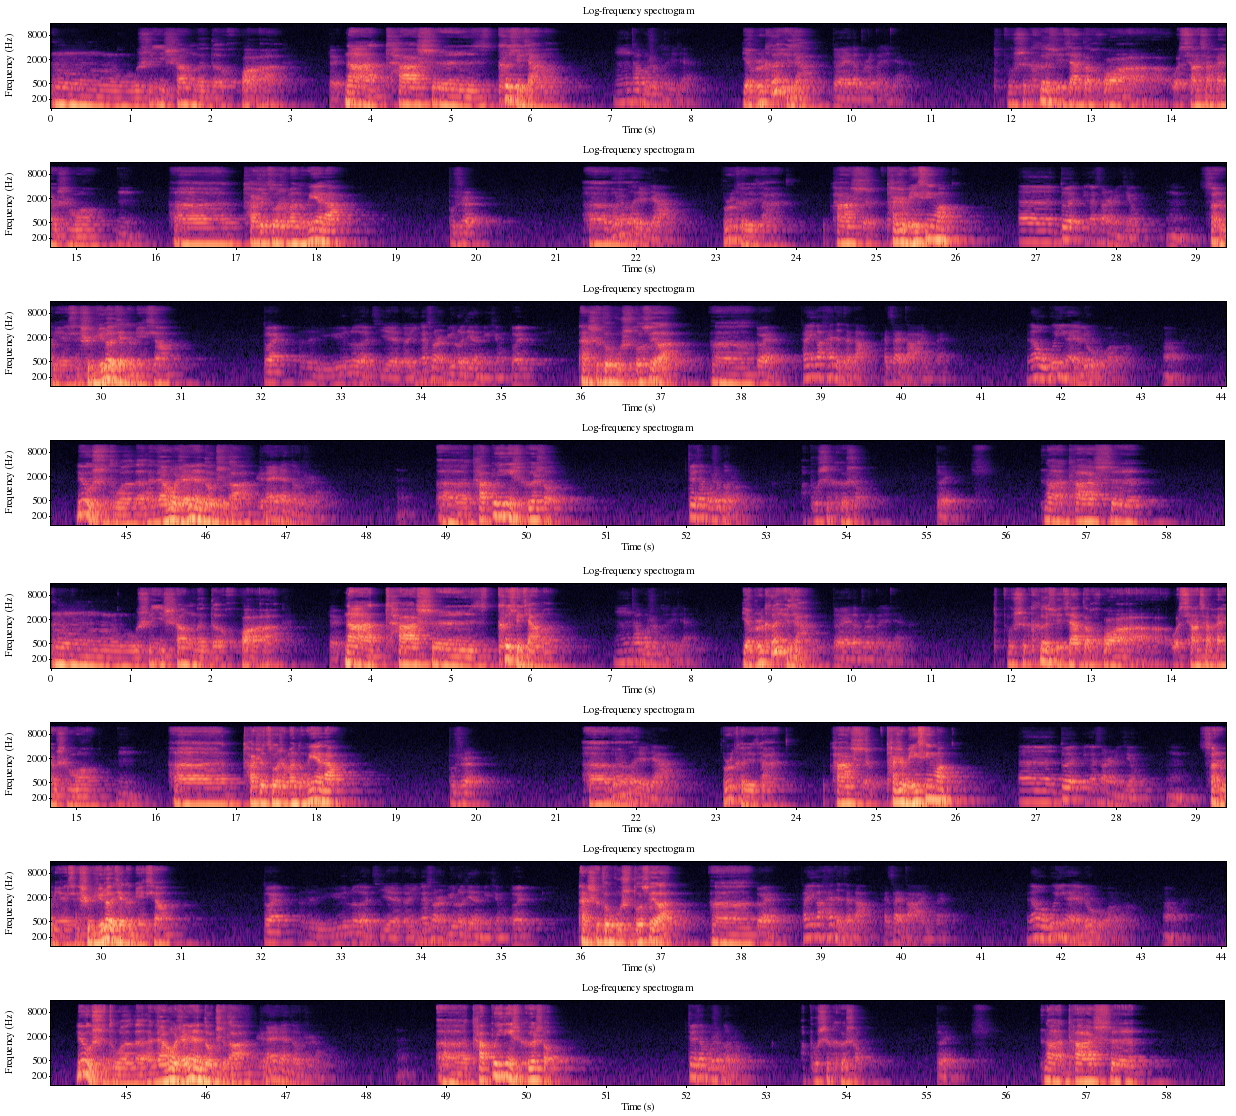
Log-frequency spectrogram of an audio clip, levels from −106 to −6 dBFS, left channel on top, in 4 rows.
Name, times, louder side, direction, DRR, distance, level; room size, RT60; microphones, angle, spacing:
voice 1, 0.0-2.9 3.7-6.3 8.7-9.5 12.0-15.2 16.2-18.3 21.3-22.0 23.1-23.8 24.5-26.0 29.1-30.9 36.0-37.2 37.6-38.2 44.4-46.6 48.9-50.4 53.6-54.2 56.4-57.6, right 2 dB, 45° right, 0.5 m, -30 dB
voice 2, 7.0-8.0 9.8-10.7 15.5-15.8 19.7-20.0 21.6-22.5 24.8-24.9 26.8-28.3 28.6-28.9 32.0-35.3 38.2-38.4 38.8-40.6 41.6-42.9 43.3-43.5 46.6-47.5 48.4-48.5 52.0-52.7 55.1-55.3 55.6-55.8, equal, 10° left, 0.8 m, -42 dB
4.5 x 2.6 x 3.7 m
head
